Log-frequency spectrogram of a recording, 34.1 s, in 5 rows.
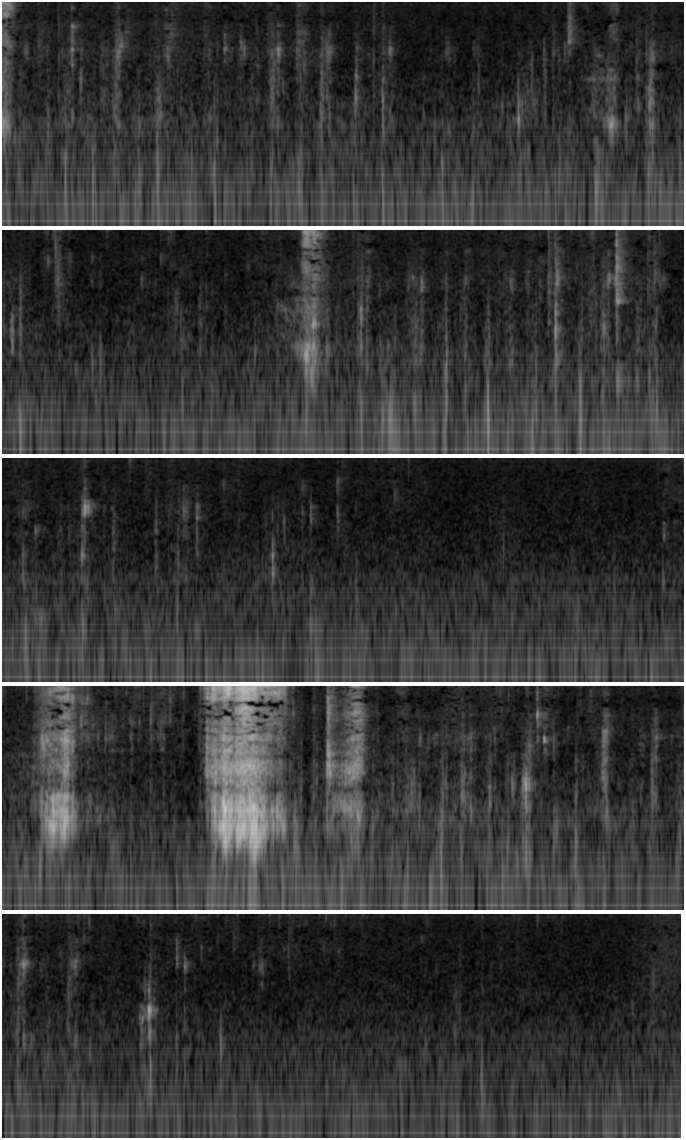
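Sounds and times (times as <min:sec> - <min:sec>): chewing and mouth smacks: 0:00.1 - 0:17.8, 0:21.2 - 0:30.8.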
